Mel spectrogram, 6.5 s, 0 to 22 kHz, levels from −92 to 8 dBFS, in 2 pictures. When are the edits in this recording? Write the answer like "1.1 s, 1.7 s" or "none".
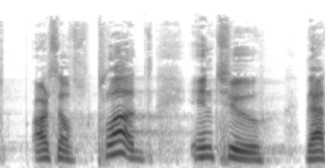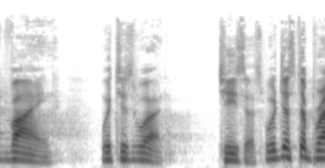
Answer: none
